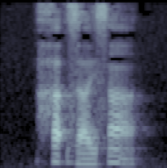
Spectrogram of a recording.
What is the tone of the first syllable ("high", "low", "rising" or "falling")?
high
